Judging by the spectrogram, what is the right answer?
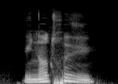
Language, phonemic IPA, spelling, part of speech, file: French, /ɑ̃.tʁə.vy/, entrevue, noun, Fr-entrevue.ogg
- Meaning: interview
